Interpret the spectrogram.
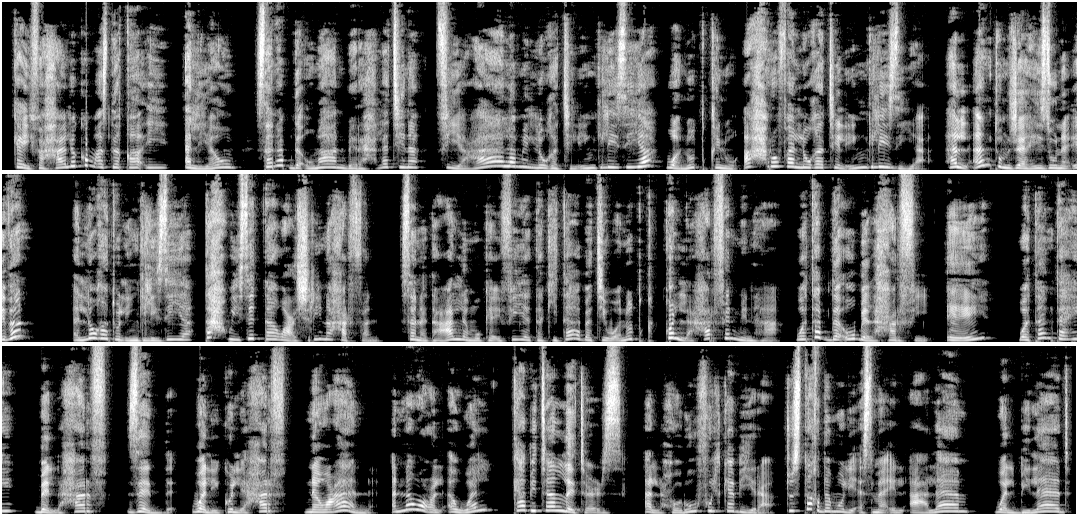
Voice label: Animation video educate; C letter

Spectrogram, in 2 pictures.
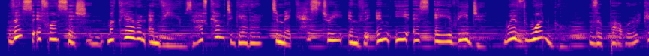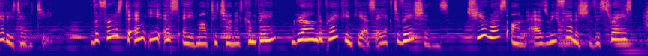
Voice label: English Narration; McLaren& Vuse

